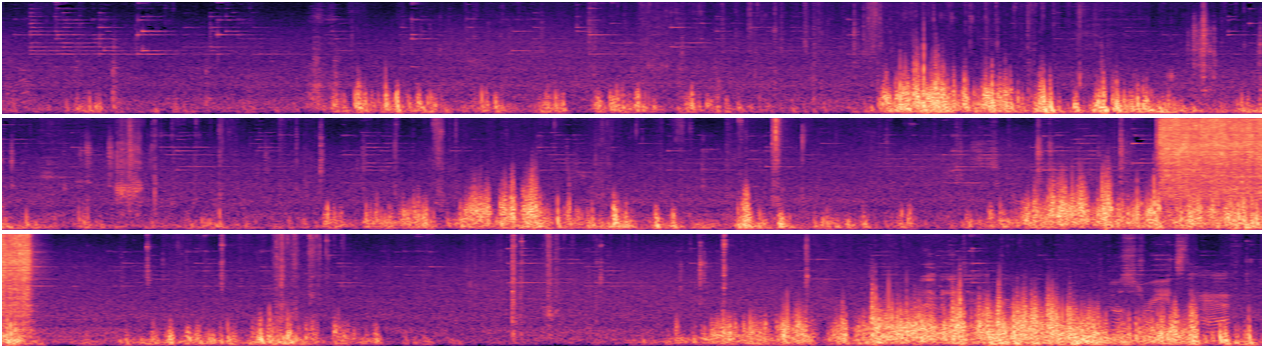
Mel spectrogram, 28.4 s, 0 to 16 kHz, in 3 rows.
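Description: Metallic clinks, knocks and scrapes of hand work on a golf cart wheel as the new aluminum wheel goes onto the hub and its lug nuts are fitted, coming in separate bursts of clatter. About 18 seconds in there is a hiss lasting about a second.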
